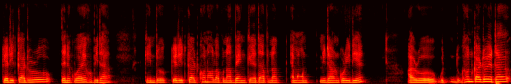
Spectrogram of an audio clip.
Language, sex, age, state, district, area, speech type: Assamese, female, 45-60, Assam, Dibrugarh, rural, spontaneous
